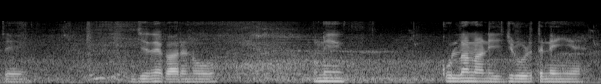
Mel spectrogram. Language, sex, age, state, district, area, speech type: Dogri, male, 18-30, Jammu and Kashmir, Udhampur, rural, spontaneous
